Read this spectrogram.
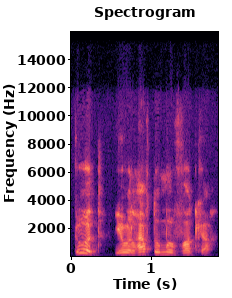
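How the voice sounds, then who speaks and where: A man's voice: a little high, expressive, moderate pace, lo-fi sound. A man playing a tabletop game over voice chat, matter-of-fact as he explains rules. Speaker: player.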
